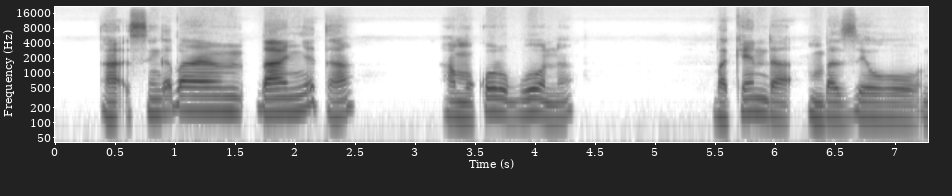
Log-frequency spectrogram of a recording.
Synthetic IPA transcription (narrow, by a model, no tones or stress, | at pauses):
a̰siːŋɡaβaβaɲeta | hamukoloɡwoːna | βake̞ːndambazeho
